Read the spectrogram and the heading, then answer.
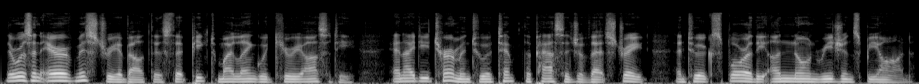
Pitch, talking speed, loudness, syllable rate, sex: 130 Hz, 195 wpm, -18 LUFS, 5.8 syllables/s, male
